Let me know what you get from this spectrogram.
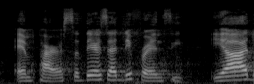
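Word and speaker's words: Yaad: Yard, Y-A-A-D, yes, so we have to pronounce it that way.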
